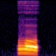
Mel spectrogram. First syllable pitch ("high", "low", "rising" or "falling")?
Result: low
